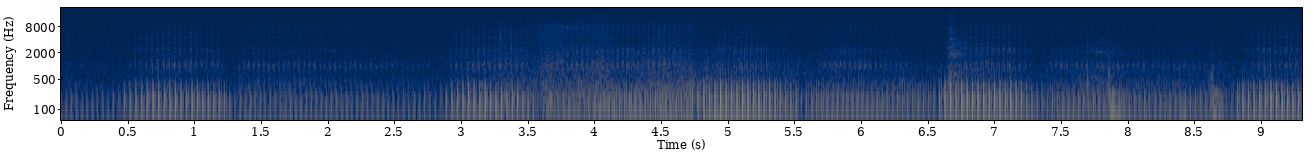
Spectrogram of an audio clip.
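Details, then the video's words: Domestic cat named Clementine purring close to a fluffy microphone, a low steady rumble that swells louder in breathing cycles every couple of seconds, with soft rustling between breaths. "Cat purring you to sleep with fluffy mic"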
